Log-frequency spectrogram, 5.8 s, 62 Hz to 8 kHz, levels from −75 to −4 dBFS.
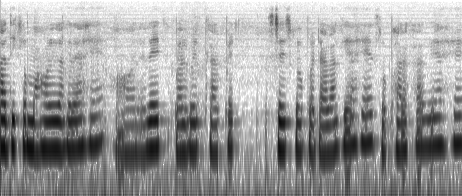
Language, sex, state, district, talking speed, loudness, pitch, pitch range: Hindi, female, Chhattisgarh, Sukma, 230 wpm, -17 LUFS, 195 Hz, 185-210 Hz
